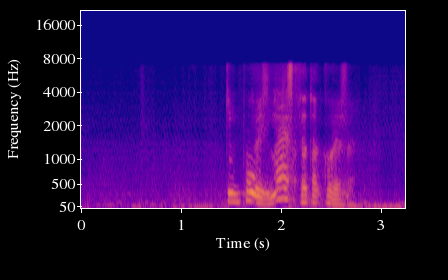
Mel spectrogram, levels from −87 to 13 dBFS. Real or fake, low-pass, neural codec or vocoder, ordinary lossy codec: fake; 7.2 kHz; codec, 16 kHz, 1 kbps, FreqCodec, smaller model; none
